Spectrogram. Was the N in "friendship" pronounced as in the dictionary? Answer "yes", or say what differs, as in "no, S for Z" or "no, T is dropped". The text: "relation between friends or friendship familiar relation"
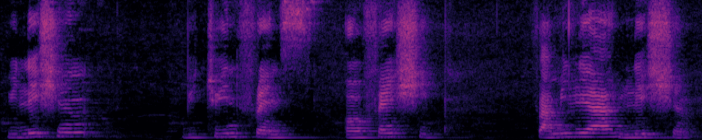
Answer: yes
